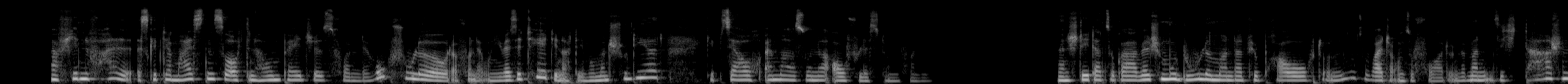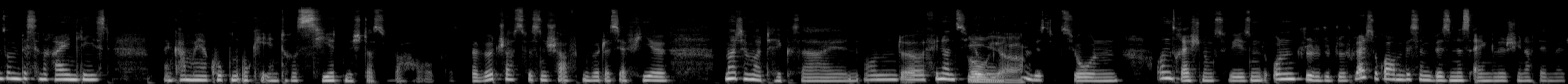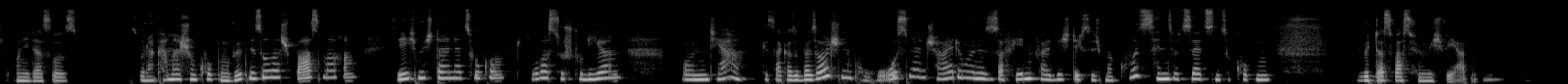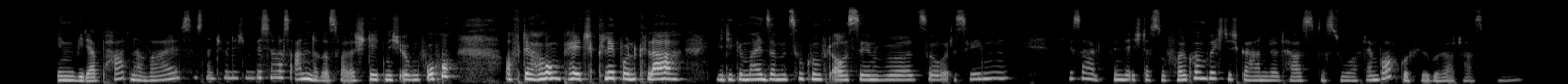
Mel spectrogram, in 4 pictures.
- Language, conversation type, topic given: German, advice, Wie entscheide ich bei wichtigen Entscheidungen zwischen Bauchgefühl und Fakten?
- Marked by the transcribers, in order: laughing while speaking: "irgendwo"; laughing while speaking: "klipp und klar"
